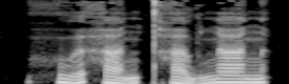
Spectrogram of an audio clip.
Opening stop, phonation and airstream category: aspirated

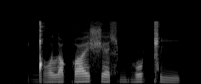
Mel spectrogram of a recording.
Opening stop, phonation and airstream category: click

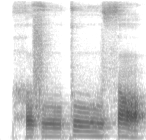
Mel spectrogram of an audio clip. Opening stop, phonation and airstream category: plain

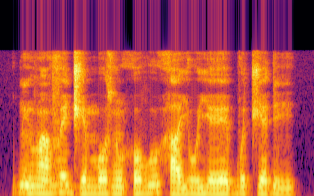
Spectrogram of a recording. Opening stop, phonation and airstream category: implosive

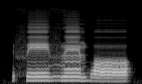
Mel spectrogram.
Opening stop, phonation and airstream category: plain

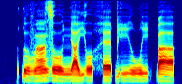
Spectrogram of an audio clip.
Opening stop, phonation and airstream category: implosive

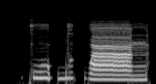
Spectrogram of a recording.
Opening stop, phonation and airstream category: plain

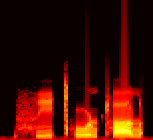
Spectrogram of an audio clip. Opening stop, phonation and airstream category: click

